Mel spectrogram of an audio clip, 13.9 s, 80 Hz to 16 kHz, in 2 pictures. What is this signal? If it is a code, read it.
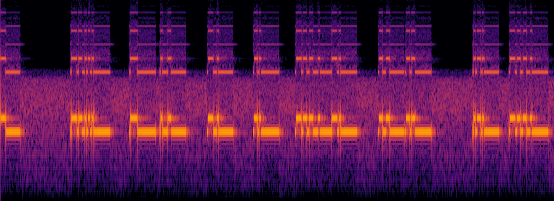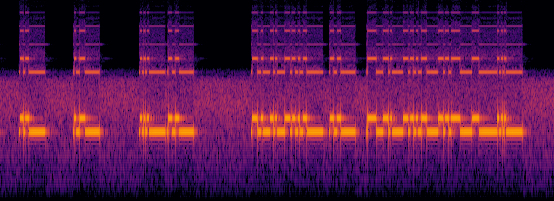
TTY/TDD text telephone tones (45.45 baud Baudot), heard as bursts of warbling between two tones, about 400 Hz shift, 1600 Hz centre. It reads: … YOUNG CHILD PLAYING WITH A TOY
